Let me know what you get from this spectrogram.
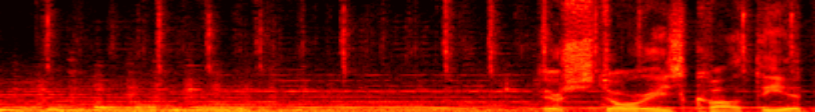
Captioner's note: keys clicking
